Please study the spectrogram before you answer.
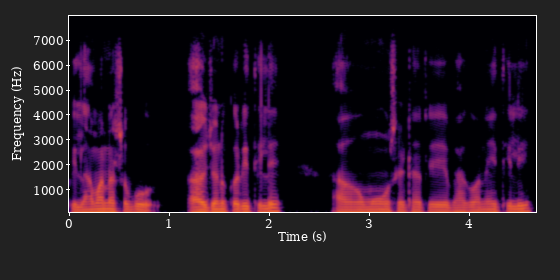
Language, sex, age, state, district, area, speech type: Odia, male, 18-30, Odisha, Kalahandi, rural, spontaneous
